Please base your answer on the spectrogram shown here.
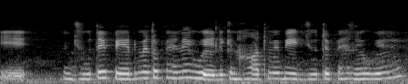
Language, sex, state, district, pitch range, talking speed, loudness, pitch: Hindi, female, Uttar Pradesh, Deoria, 245-285 Hz, 250 wpm, -18 LUFS, 255 Hz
